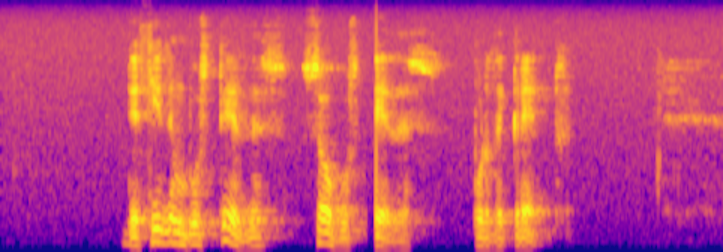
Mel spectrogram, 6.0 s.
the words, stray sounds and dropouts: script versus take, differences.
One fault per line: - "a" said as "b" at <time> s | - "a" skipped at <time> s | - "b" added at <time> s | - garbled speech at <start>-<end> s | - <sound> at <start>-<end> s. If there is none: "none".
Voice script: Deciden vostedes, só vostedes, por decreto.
- dropout at 3.0-3.1 s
